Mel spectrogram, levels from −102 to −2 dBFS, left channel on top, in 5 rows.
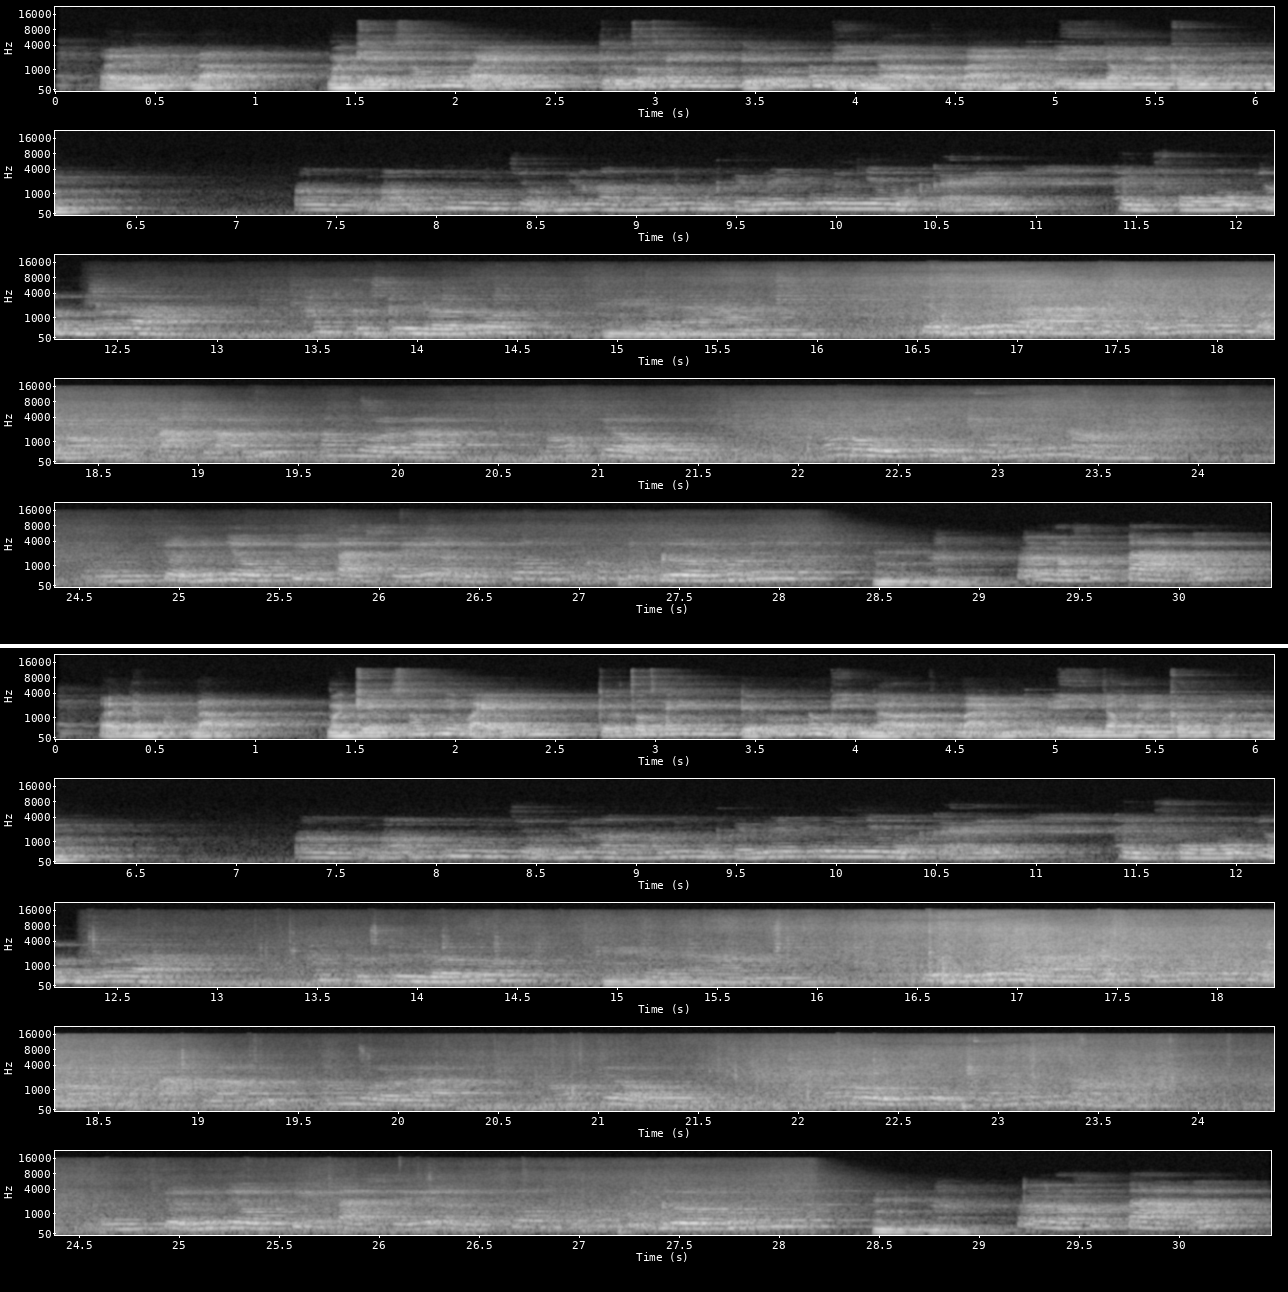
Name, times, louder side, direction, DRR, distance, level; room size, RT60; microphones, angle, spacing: voice 1, 0.2-0.9 1.4-6.2 14.9-15.5 28.5-29.0, equal, 90° right, 0 dB, 0.7 m, -27 dB
voice 2, 7.3-13.1 13.4-14.6 15.1-16.0 16.5-23.8 24.5-28.2 28.8-28.9 29.2-30.3, left 1 dB, 20° left, -2 dB, 0.5 m, -30 dB
sound 1, 12.3-28.2, right 4 dB, 45° right, 0.3 m, -34 dB
5.9 x 2.4 x 3.3 m, 1.4 s
head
